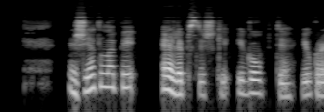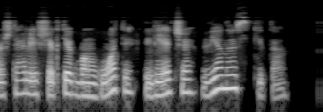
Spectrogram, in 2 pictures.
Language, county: Lithuanian, Utena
